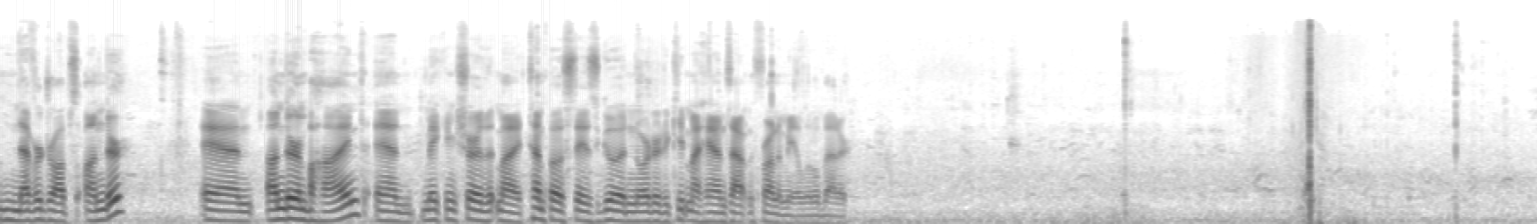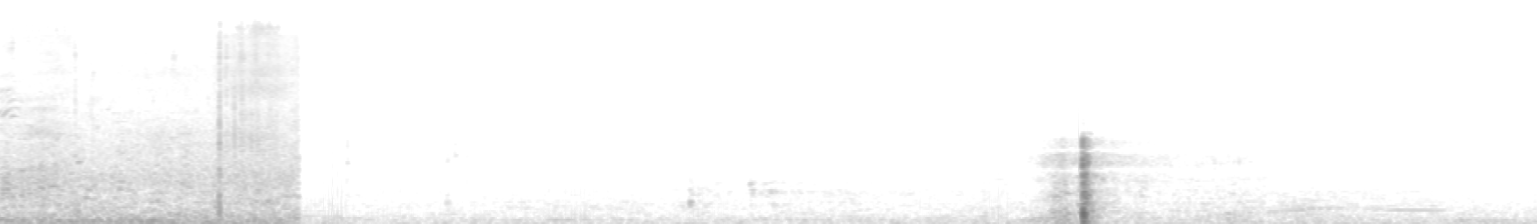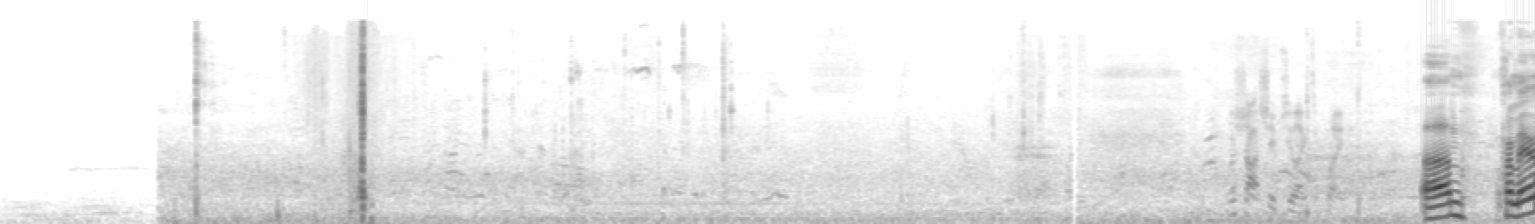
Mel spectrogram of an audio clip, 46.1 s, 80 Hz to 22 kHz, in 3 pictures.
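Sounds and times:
distant golf club striking ball: 0:13.0 - 0:13.4, 0:34.2 - 0:34.6.

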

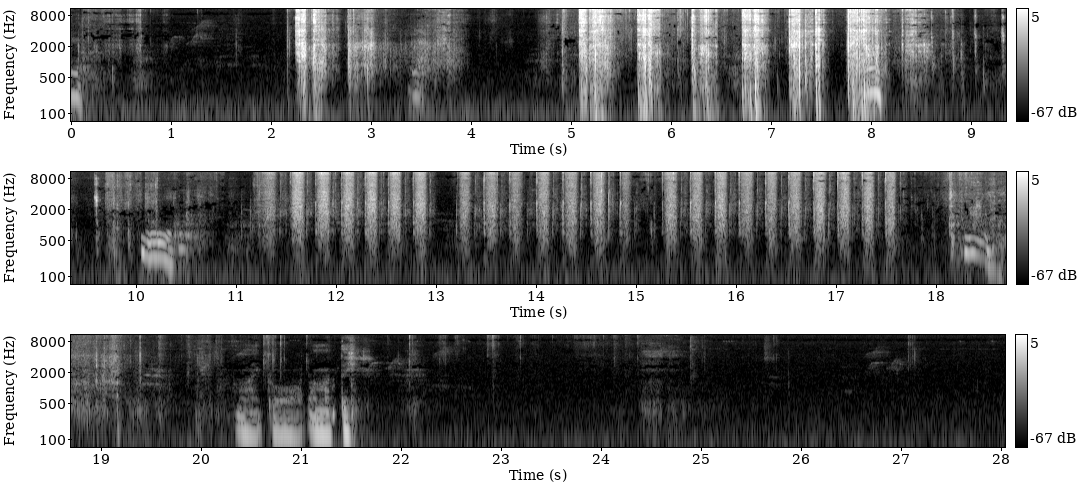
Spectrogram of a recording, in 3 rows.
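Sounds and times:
trowel scraping dry soil: 0:00.0 - 0:01.1, 0:02.2 - 0:04.1, 0:04.7 - 0:10.4, 0:11.1 - 0:19.6
spray bottle squirts: 0:11.2 - 0:17.7.

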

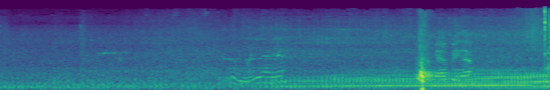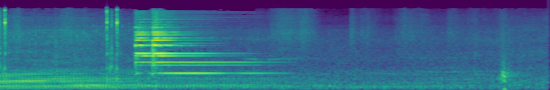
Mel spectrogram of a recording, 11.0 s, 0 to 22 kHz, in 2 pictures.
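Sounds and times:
metal object struck and ringing: 0:06.6 - 0:08.5.

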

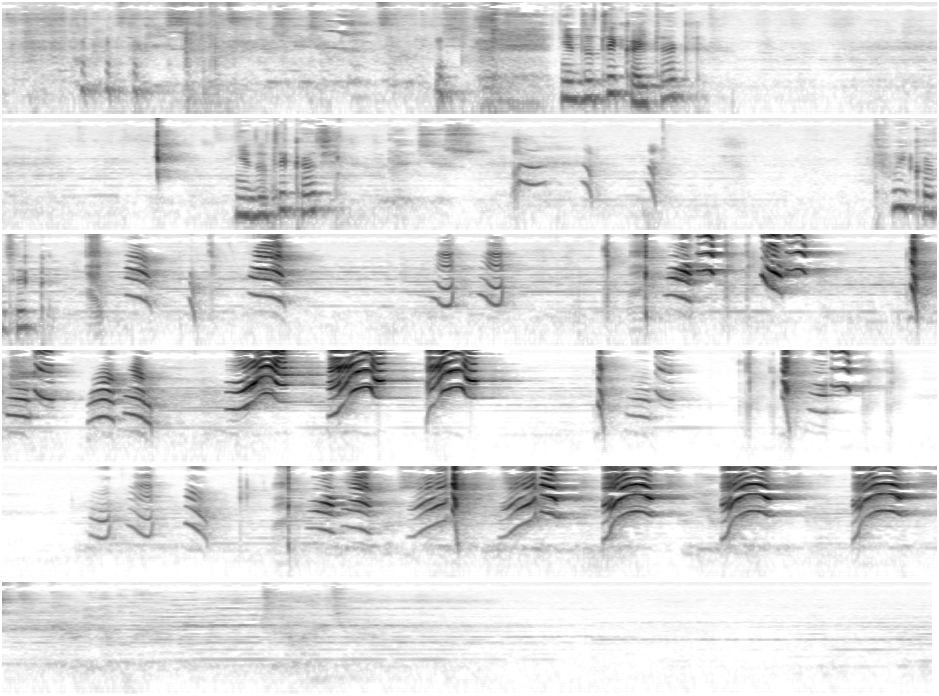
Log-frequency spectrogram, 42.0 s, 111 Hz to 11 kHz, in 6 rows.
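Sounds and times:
parakeet shrill squawks: 0:10.8 - 0:12.0, 0:14.6 - 0:16.4, 0:17.2 - 0:24.9, 0:25.5 - 0:27.7, 0:28.7 - 0:35.1.

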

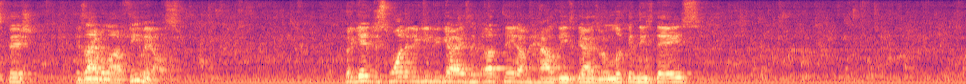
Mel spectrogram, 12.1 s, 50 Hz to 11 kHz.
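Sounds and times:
aquarium filter water splashing: 0:00.0 - 0:12.0
low steady hum: 0:00.0 - 0:12.0.

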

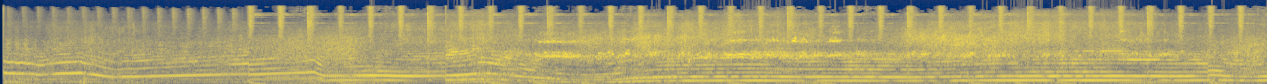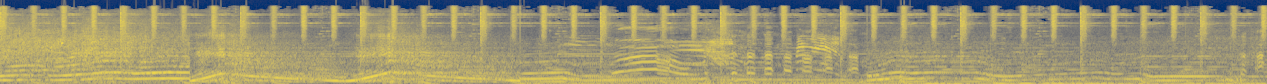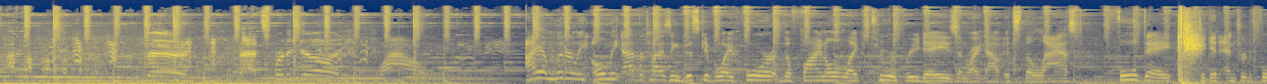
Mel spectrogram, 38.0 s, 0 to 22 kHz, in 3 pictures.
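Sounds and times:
car engine revving hard: 0:00.0 - 0:30.2
tires squealing: 0:00.0 - 0:31.1.

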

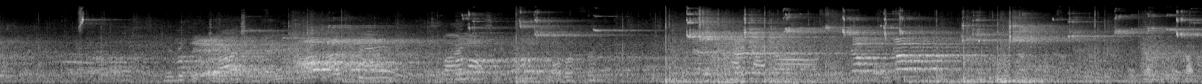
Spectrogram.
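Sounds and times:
sneakers squeaking: 0:00.6 - 0:01.4, 0:02.3 - 0:12.0
players calling out: 0:01.9 - 0:12.0
basketball bouncing on wooden floor: 0:06.6 - 0:07.8, 0:09.4 - 0:11.1.

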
